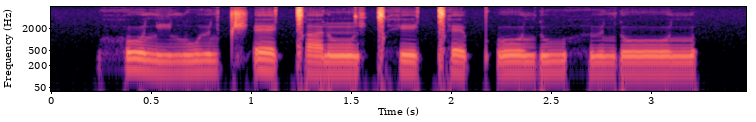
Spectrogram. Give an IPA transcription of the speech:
h o l i l w ɯ l t͡ʃʼ ɛ ǀ a ɾ õ ǀʰ e ǀ ɛ pʼ o l ɾ u h ɯ l ɾ o l

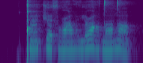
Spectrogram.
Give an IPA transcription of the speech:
ǃ œ̃ t͡ʃ œ s ɔ̤ ʕ ɑ̃ ɦ y ʕ ɛ̤ dˤ œ̃ dˤ õ

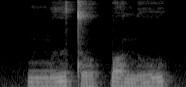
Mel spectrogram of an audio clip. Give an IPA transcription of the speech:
ŋ͡m ɯ t o k͡p ɔ n u

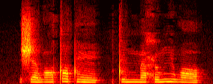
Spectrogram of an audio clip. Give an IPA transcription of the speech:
ʃ æ w ɒ tˤ i t ẽ | t i mː æ ħ u ŋ ĩ w ɒ

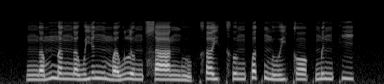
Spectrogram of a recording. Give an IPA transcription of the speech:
ŋ ɐ˨˥ m n̪ ɐ˧ ŋ ɐ˨˧ w j ɪ˥ ŋ m ɐ˨˥ w l ʊ˧ ŋ s aː˧ ŋ uː˨˩ kʰ ɐ˧ j kʰ ʊ˧ ŋ p ɐ˥ k̚ n̪ uː˨˧ j k ɔː˧ k̚ m ɪ˥ ŋ k iː˥ k̚

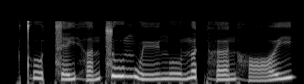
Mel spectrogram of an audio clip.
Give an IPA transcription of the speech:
t̪ʰ uː˧ t̚ t͡s e˨˧ j h ɐ˨˥ n t͡s uː˥ ŋ w yː˨˧ ŋ uː˧ n̪ ɵ˥ t̚ h œː˨˧ n h ɔː˨˥ j

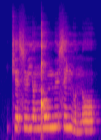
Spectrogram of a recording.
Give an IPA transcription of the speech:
c ɪ˥ s y˥ j ə˥ ŋ͡ǃ o˥ m y˥ s ɪ˥ ɲ u˩ n o˥

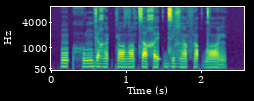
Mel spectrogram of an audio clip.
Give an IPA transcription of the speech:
ũ ʔ h u ŋ ɡ e ʁ ẽ ʔ k ẽ zˤ ẽ t͡s a χ e ʔ d͡z i ɮ ã f ẽ ʔ dˤ ẽ

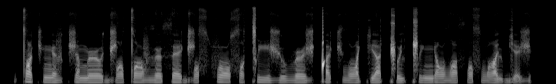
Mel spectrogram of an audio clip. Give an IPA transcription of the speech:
tˤ i t͡ʃ ŋ ɛ v t͡ʃ a m ə˞ o̯ d͡ʒ ɛ tˤ i v ð ə˞ θ ɛ d͡ʒ ɛ sˤ f u o̯ sˤ i ǀ i ʒ u β ə˞ ʒ ǃ a t͡ʃ ðˤ u e̯ kʲ a ǁ u lʲ ǁ i ŋ i o̯ ðˤ i θ i sˤ β a lʲ ɡʲ ɛ ʒ

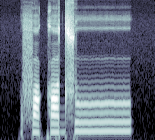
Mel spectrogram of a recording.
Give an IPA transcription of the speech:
f ɒ k ɒ d s uː

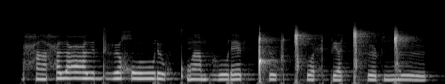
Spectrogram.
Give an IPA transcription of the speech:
ħ ɐ̃˨ ħ ɨ˦ ʕ ɨ˦ dʱ ʉ˦ χ w u˦ ɾ ʉ˨ xʷ kʷʼ ã˦ bʱ u˨ ɾ e˦ ʈ ǃʰ ɨ˨ xʷ ǀʰ u˨ ħ pʲ ɐ˨ ǀʰ ʉ˨ ʈ ŋ͡ǀ ʉ˦˨

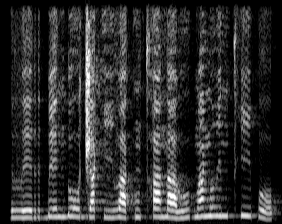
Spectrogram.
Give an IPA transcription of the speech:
v eː˨ r ɓ eː˦ ŋ ɗ oː˦ d͡ʒ a˦ k iː˨˦ v a˨ k ũ˦ tʰ aː˦ n aː˨ v uː˦ b ã˦ ŋ v i˦ n tʰ iː˦ p o˨

